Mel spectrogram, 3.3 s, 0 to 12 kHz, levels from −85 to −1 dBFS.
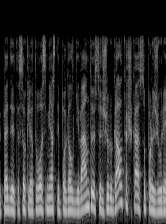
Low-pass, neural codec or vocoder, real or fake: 7.2 kHz; codec, 16 kHz, 8 kbps, FunCodec, trained on LibriTTS, 25 frames a second; fake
